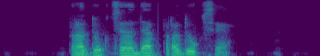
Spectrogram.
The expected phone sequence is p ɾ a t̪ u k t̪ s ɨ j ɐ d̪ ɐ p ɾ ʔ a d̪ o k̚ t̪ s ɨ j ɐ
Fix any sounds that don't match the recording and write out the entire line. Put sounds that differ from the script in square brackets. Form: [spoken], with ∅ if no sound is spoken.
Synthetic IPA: p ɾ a [d̪] u k t̪ s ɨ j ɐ d̪ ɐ p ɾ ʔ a d̪ [u] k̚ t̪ s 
